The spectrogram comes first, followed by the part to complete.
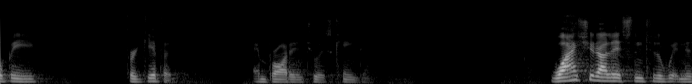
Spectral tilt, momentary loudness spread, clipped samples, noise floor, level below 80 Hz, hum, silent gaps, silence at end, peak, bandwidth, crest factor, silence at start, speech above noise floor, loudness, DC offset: -6 dB/octave; 23 LU; under 0.1%; -75 dBFS; -74 dBFS; 60 Hz at -70 dBFS; none; 0 s; -8 dBFS; 12 kHz; 26 dB; 0 s; 42 dB; -32 LUFS; under 0.1%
